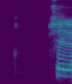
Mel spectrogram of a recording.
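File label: "celah", Malay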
